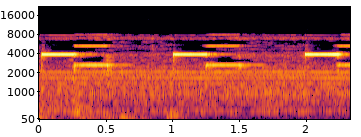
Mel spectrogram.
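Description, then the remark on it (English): A gas detector alarm beeps in a steady, repeating pattern of loud, high-pitched electronic tones, about one per second, with no talking over it, signalling a hazardous atmosphere during an oxygen level test with a test hose. “alarm going off. That means that there is a hazardous atmosphere.”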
